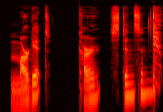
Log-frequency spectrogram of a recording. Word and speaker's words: Margit Carstensen: So I loved Margit Carstensen. – Perfect pronunciation.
